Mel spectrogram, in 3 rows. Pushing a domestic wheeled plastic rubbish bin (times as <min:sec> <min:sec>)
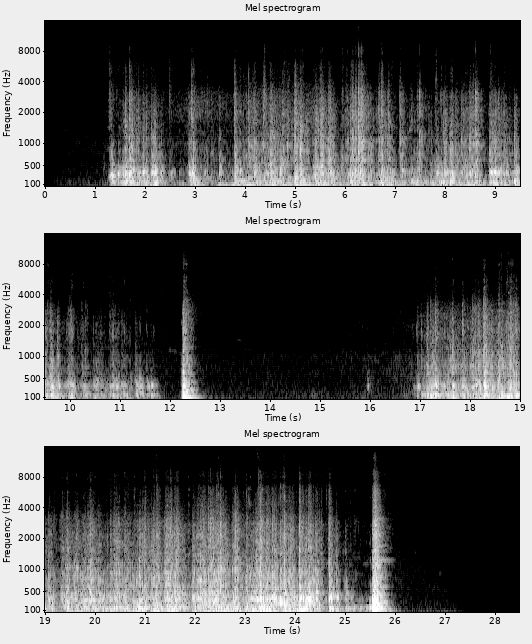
0:01.2 0:12.6, 0:16.9 0:26.0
